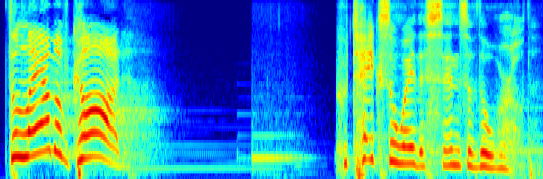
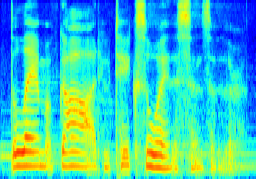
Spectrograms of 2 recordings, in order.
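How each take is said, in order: First: It is yelled out with excitement. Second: It is said casually, without excitement.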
